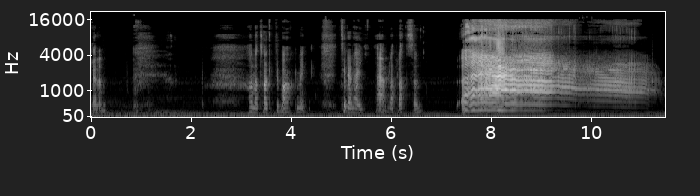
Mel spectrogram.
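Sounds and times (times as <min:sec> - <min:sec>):
speech: 0:00.0 - 0:01.0, 0:03.2 - 0:06.7, 0:07.4 - 0:08.8
faint low hum: 0:00.0 - 0:11.4
anguished tormented wailing cry from a basement: 0:07.4 - 0:11.3.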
